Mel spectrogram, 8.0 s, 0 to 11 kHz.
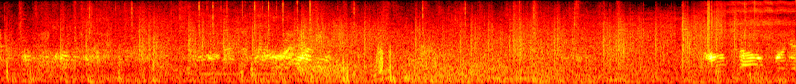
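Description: An enemy frigate hit and exploding in the Homeworld 3 space strategy game, a steady rumbling barrage of blasts and thumps with scattered sharp impacts under radio chatter and combat voices.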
